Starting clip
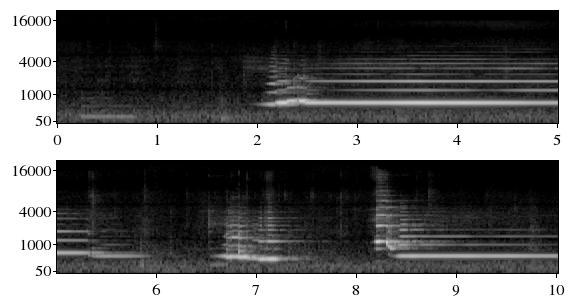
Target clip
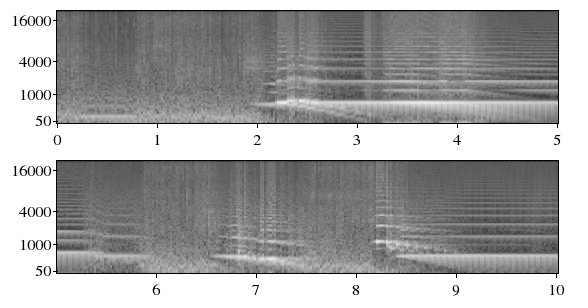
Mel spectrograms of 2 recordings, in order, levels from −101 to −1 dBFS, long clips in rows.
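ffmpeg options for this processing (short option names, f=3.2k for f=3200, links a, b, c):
-filter_complex "[0:a]aeval=exprs='val(0)+0.5*0.0266*sgn(val(0))':c=same,highshelf=f=3.5k:g=4,asplit=2[a][b];[b]acrusher=bits=3:mix=0:aa=0.000001,volume=-3.5dB[c];[a][c]amix=inputs=2:normalize=0,asplit=9[d][e][f][g][h][i][j][k][l];[e]adelay=96,afreqshift=-66,volume=-9dB[m];[f]adelay=192,afreqshift=-132,volume=-13dB[n];[g]adelay=288,afreqshift=-198,volume=-17dB[o];[h]adelay=384,afreqshift=-264,volume=-21dB[p];[i]adelay=480,afreqshift=-330,volume=-25.1dB[q];[j]adelay=576,afreqshift=-396,volume=-29.1dB[r];[k]adelay=672,afreqshift=-462,volume=-33.1dB[s];[l]adelay=768,afreqshift=-528,volume=-37.1dB[t];[d][m][n][o][p][q][r][s][t]amix=inputs=9:normalize=0,alimiter=level_in=10dB:limit=-1dB:release=50:level=0:latency=1,volume=-4.5dB"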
